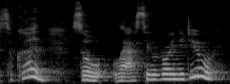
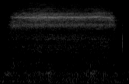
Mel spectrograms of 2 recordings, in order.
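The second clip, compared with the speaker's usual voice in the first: whispered spelling; 18 dB quieter than usual. Shown as a demonstration. Teacher whispering letters while writing. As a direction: softly whisper out each letter. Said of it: "Let's tap it out".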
